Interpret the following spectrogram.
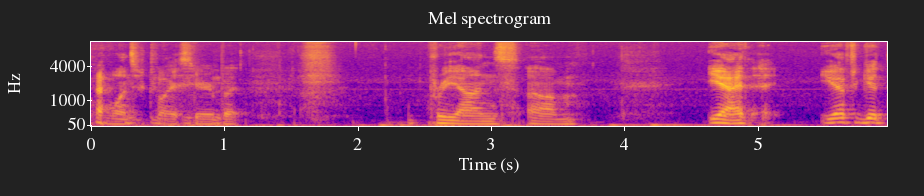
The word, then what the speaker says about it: prions: every time but you know you talked about prions and proteins and this is not a living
